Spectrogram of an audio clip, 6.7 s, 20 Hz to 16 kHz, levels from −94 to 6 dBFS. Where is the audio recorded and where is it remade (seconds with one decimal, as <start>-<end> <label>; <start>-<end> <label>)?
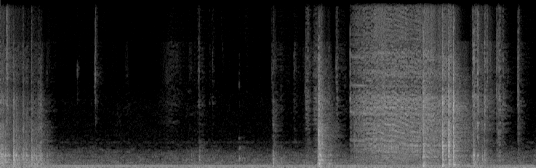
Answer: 0.0-1.8 remade; 1.8-6.7 recorded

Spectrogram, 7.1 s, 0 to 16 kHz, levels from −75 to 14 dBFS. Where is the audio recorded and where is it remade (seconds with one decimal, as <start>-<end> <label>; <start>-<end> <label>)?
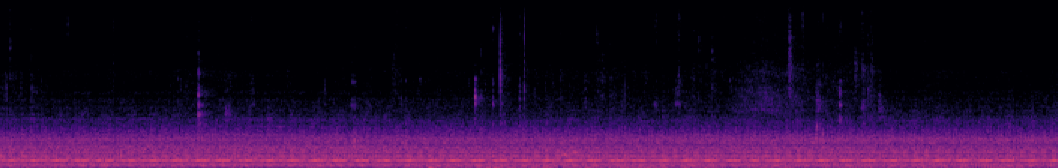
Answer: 0.0-7.1 recorded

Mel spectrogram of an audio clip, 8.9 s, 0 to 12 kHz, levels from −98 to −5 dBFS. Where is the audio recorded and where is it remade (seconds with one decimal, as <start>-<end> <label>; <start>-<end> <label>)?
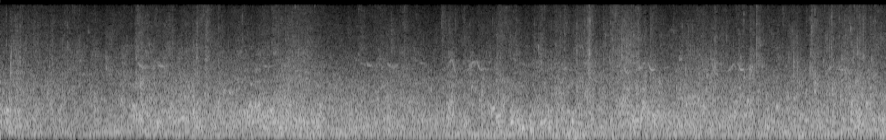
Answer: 0.0-8.9 recorded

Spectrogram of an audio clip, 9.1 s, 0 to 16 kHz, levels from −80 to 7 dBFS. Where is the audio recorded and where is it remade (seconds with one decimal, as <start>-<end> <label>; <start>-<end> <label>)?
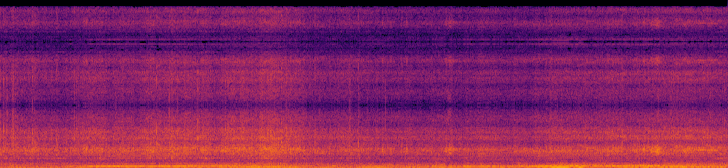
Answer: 0.0-9.1 recorded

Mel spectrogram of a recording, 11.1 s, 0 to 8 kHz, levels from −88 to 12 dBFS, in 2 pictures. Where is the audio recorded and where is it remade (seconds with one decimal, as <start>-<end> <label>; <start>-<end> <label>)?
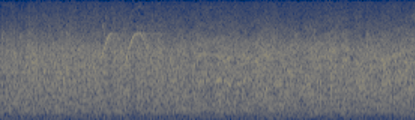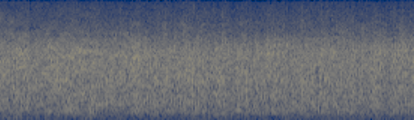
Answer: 0.0-2.6 recorded; 2.6-7.4 remade; 7.4-11.1 recorded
